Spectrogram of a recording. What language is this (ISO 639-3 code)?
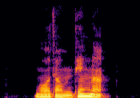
yue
